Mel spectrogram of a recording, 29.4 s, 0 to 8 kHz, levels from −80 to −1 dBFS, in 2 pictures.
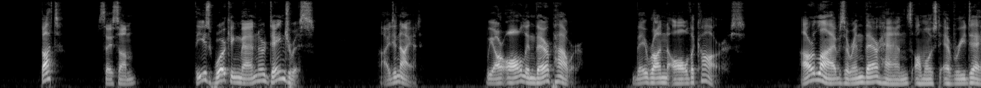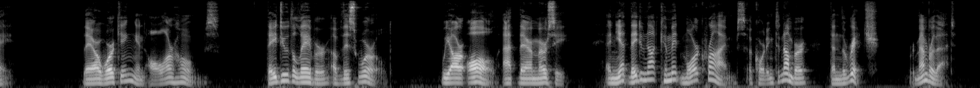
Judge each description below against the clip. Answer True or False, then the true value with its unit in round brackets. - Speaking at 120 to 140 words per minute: True (135 wpm)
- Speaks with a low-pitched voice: True (120 Hz)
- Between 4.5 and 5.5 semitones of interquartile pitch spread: False (3.7 semitones)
